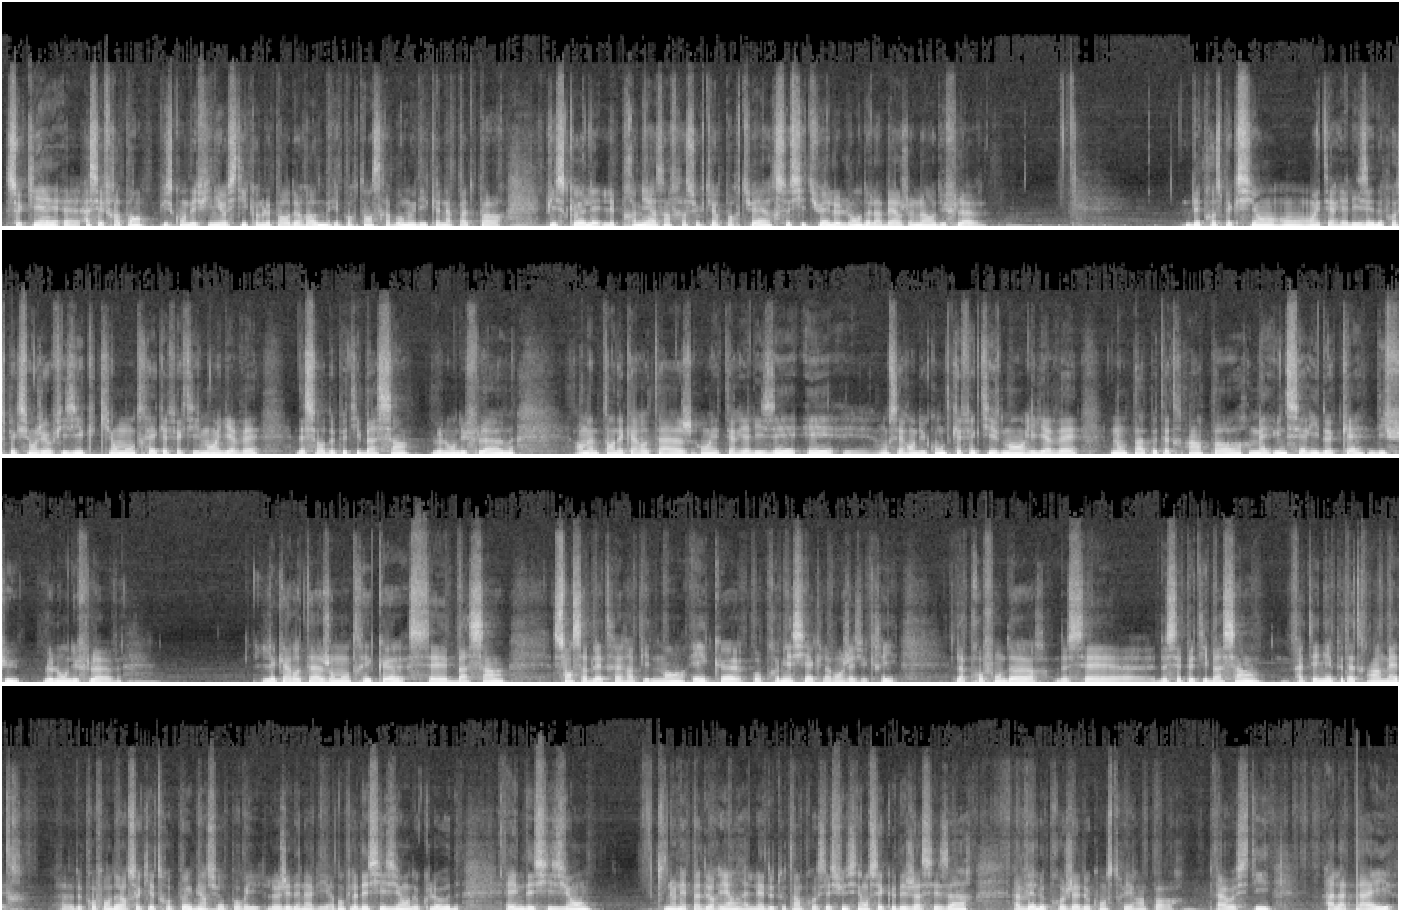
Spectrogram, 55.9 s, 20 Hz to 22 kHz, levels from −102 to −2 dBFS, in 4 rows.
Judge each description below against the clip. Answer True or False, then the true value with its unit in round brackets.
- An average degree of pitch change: True (4.3 semitones)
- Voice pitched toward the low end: True (130 Hz)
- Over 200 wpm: False (190 wpm)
